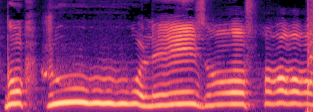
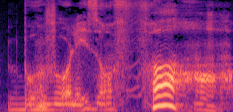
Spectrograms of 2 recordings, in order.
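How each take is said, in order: First: It is said in a spooky ghost's voice. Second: It is said in a gruff villain's voice. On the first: "ça c'était un fantôme" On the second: "avec cette voix de méchant"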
